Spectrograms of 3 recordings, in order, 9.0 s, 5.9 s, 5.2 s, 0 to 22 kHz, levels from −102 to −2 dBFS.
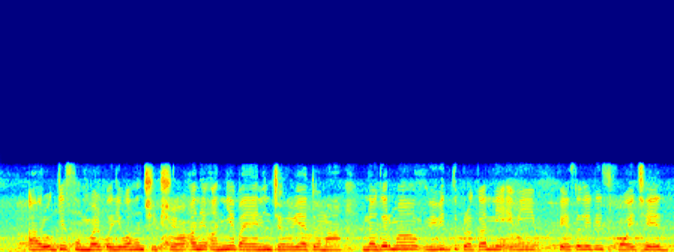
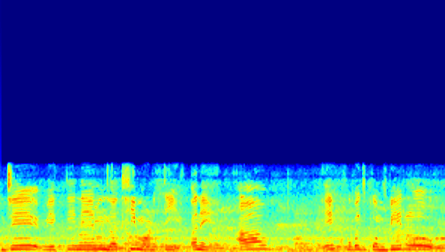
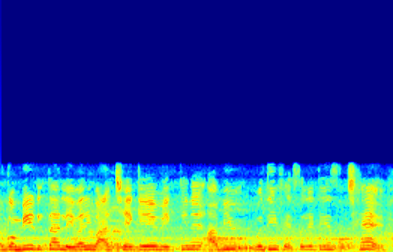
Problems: none marked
